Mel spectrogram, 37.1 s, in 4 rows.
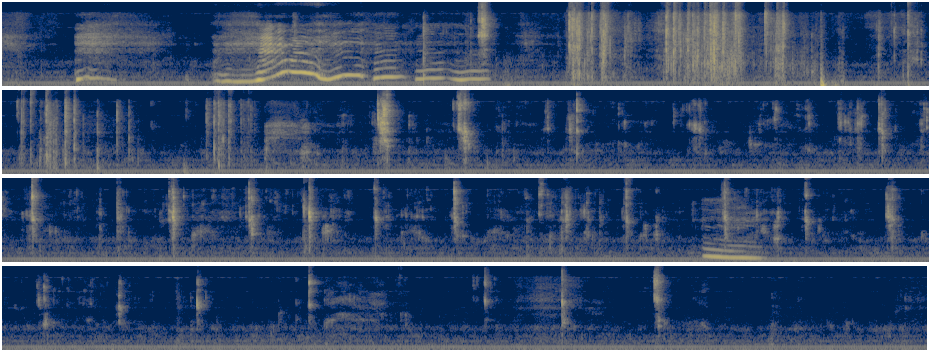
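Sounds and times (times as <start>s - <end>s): person chewing food: 9.2s - 33.7s, 34.3s - 35.8s.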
